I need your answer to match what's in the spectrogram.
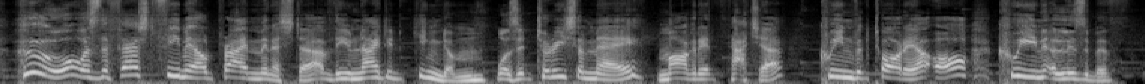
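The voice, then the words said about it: Put-on British accent. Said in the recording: “I'll ask the question in a British accent”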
